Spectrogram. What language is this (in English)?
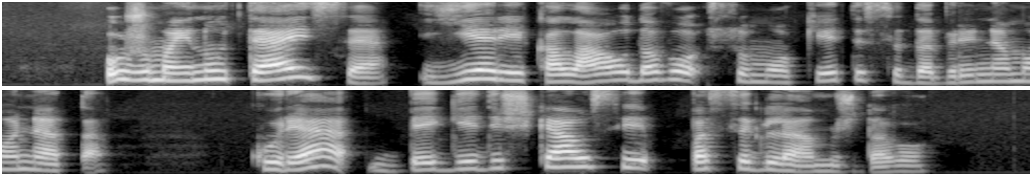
Lithuanian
